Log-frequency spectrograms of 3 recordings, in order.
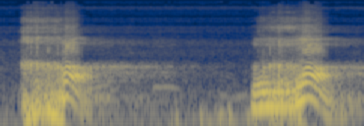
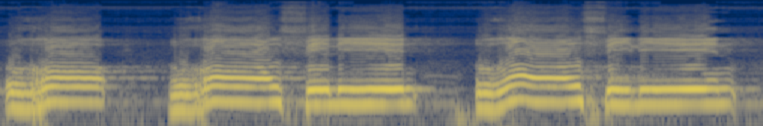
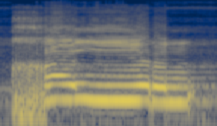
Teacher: dua huruf yang duduk bahagian halqum, tapi bahagian paling atas iaitu dua huruf tu kha dan juga ghain. Nampak tak persamaan kedua-dua huruf tu dia ada bunyi berkeladak sikit.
